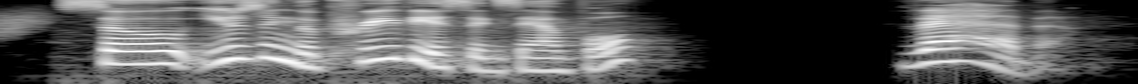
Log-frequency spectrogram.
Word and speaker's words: ذهب: Classical Arabic will be written like this. And pronounced ذهب. Modern standard Arabic, however, would remove the vowels, so it would appear like this. And be pronounced ذهب.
